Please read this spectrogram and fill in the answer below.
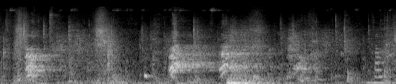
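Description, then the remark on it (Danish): A hunter's two dogs, a large wirehaired pointing dog and a small Jack Russell Terrier, bark fairly loudly every second or so, mixed with higher yips and whimpering whines, over a busy background with some faint voices. “Man kan sige, at den sidste vigtige jagt, jagtaccessory, det er jo dine hunde. Ja. Dem har du nemlig to af.”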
